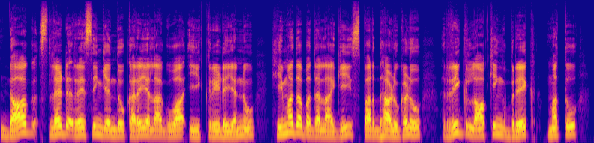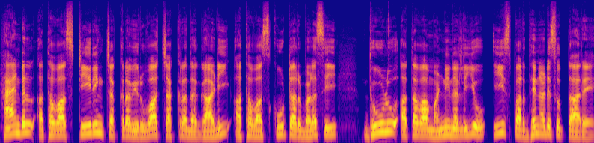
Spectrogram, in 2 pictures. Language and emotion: Kannada, neutral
